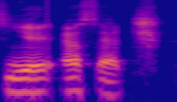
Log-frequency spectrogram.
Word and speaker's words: cache: CACHE is pronounced the same as CASH.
